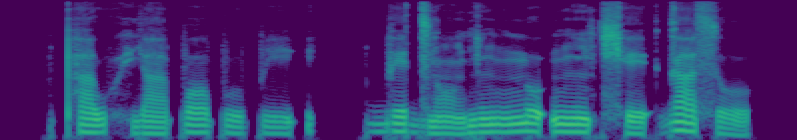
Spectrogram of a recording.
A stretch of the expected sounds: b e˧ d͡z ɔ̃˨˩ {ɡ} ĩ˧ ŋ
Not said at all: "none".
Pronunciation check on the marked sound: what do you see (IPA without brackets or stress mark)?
ɡ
